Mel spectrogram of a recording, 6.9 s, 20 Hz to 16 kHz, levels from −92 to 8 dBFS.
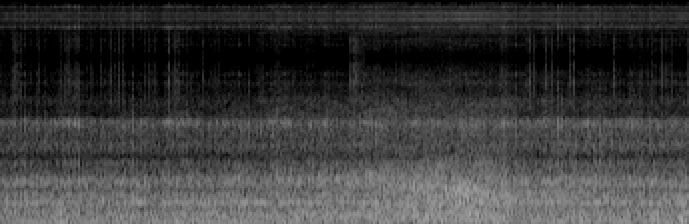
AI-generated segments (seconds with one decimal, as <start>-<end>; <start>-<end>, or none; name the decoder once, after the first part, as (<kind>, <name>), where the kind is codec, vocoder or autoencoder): none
